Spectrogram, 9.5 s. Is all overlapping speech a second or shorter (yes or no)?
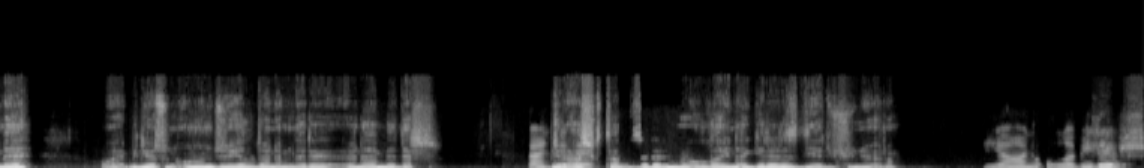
yes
